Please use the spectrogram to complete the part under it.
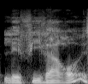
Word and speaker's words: Le Figaro: Cuando leí el manifiesto futurista de Filippo Tommaso Marinetti, si mal no recuerdo, él lo publicó en la portada del periódico Le Figaro.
